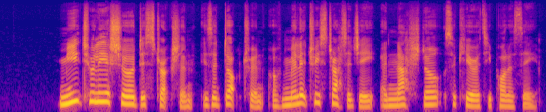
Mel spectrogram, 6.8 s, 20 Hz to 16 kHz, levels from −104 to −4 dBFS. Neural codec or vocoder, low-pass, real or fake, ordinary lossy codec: none; 14.4 kHz; real; Opus, 64 kbps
